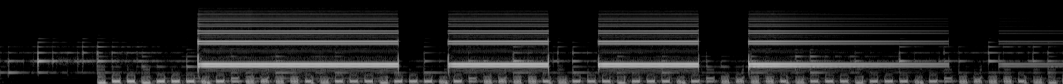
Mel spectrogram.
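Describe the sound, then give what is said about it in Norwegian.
A loud, piercing mobile phone emergency alert tone sounds in long repeated bursts separated by brief gaps, layered over a rapid pulsing buzz, with no one speaking, as thousands of phones across Norway sound at noon on a Wednesday in a test alert, here in Oslo. “For klokken tolv i dag peip tusenvis av telefoner rundt omkring i hele Norges land, og sånn her gikk det for seg i Oslo.”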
